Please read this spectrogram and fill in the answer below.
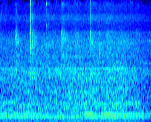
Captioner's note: short clatter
